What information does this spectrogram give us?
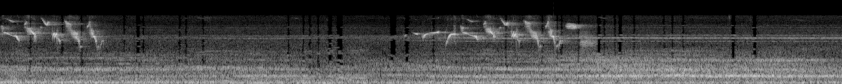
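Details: Dubois's seedeater (Sporophila ardesiaca), Brazil: a rapid series of high downslurred chirps opens, then after a pause a second, longer phrase of sharp whistled and chipping notes, with a faint steady tone and low background hum.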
